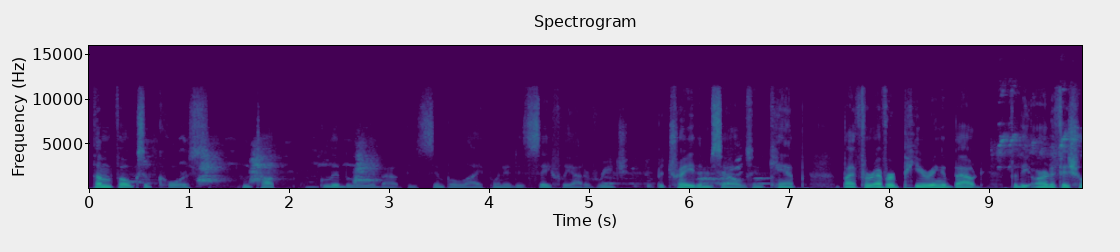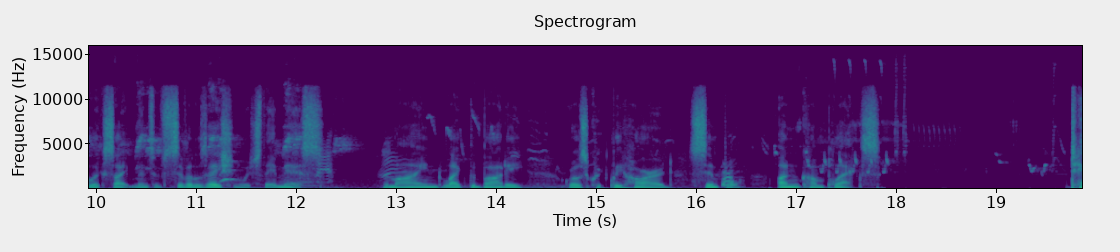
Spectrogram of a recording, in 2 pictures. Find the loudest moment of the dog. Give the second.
16 s.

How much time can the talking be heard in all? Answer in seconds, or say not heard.
17 s.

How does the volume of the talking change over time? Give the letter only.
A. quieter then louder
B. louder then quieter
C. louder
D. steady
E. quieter
C.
